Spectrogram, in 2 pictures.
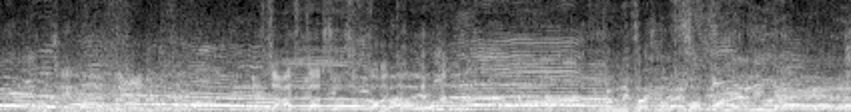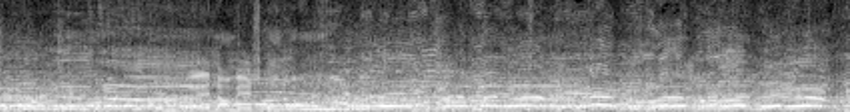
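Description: A crowd of men and women sings together loudly outdoors.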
